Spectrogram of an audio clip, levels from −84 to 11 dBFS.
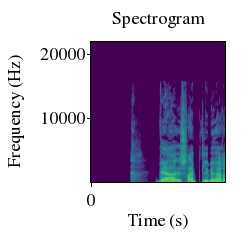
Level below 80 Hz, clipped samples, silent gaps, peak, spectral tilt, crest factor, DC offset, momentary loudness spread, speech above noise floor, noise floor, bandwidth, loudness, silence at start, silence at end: -44 dBFS; under 0.1%; none; -4 dBFS; -6 dB/octave; 14 dB; under 0.1%; 5 LU; 73 dB; -88 dBFS; 15 kHz; -16 LUFS; 0.8 s; 0 s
